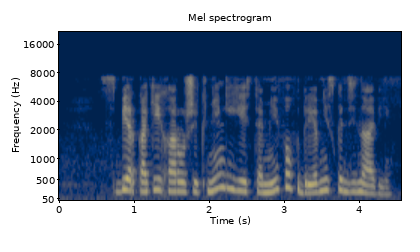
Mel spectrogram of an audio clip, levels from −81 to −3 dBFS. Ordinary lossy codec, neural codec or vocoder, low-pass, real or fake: Opus, 64 kbps; none; 7.2 kHz; real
